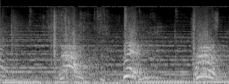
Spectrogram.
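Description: A man's short, sharp cries, about three of them roughly two-thirds of a second apart, each rising then falling in pitch. Behind them runs background music with a steady low drone.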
